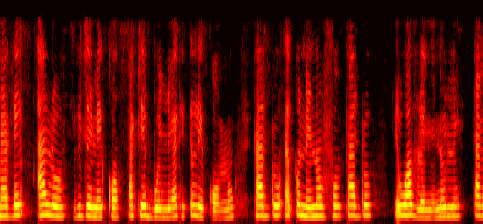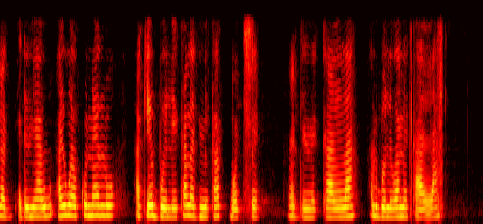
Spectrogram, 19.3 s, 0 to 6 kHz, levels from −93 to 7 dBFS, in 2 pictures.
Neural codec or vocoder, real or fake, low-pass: codec, 44.1 kHz, 3.4 kbps, Pupu-Codec; fake; 5.4 kHz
